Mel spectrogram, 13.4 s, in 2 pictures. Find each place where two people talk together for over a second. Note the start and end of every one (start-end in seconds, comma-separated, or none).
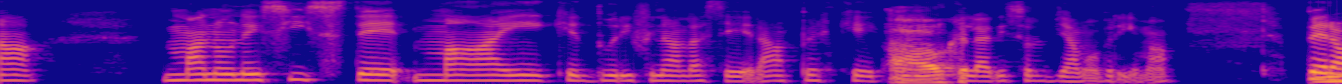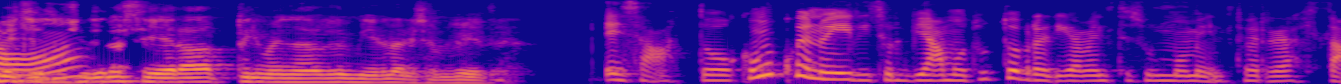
none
